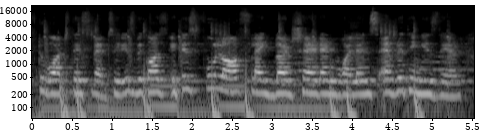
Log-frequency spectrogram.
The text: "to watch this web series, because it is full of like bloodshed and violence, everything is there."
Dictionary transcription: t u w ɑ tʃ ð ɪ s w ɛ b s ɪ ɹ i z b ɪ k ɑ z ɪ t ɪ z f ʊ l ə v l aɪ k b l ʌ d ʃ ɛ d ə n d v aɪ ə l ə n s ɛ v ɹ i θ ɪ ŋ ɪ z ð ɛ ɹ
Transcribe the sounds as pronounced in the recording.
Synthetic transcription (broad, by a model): t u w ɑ tʃ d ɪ s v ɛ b s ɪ ɹ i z b ɪ k ɑ z ɪ t ɪ z f ʊ l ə f l aɪ k b l ʌ d ʃ ɛ d ə n d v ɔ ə l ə n s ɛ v ɹ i t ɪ ŋ ɪ z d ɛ ɹ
